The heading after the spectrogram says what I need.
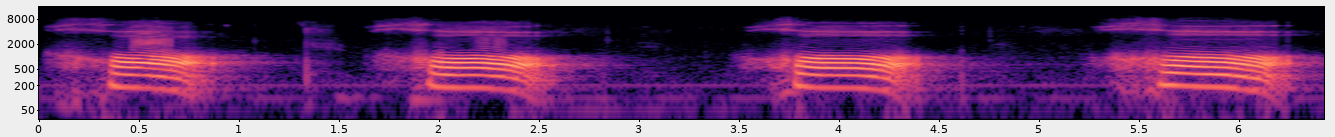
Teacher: گلے کی خرخراہٹ کی جہاں سے آواز آتی ہے وہاں سے، اس کو ادنی حلق کہتے ہیں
